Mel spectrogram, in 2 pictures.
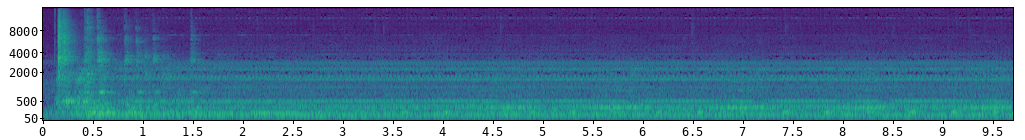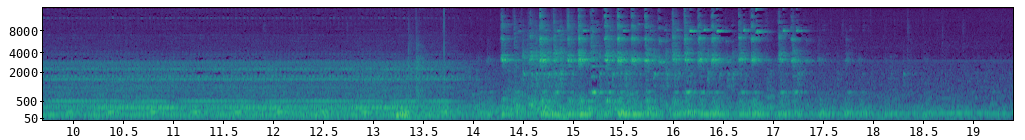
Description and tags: Old soviet refrigerator "Бирюса" ("Birjusa") starts and rumble and stops.
USSR, stop, kitchen, start, soviet, refrigerator, rumble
